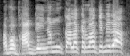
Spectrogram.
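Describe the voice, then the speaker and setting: A man's voice: high voice, normal speed. A man playing a fiery preachy cleric father. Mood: furious. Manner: forceful, preachy. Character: hardline male cleric father, scheming and angry. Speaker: actor in a short drama. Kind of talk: Hindi short-film acting.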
